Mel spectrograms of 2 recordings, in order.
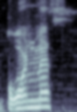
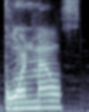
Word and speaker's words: Bournemouth: Uh they're fighting in Bournemouth. And I heard Dana White pronounce it Bornmouth.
